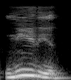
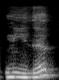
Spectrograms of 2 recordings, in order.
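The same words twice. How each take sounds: First: The ending sounds like 'id'. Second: The ending does not sound like 'id'. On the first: The speaker calls it right. "yo diría needed. It. I D. Va a sonar como una I D" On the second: The speaker calls it wrong. "ya no diría needed"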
